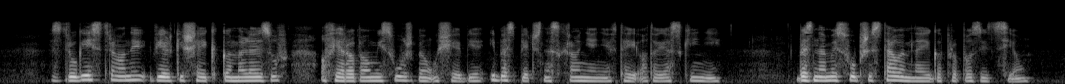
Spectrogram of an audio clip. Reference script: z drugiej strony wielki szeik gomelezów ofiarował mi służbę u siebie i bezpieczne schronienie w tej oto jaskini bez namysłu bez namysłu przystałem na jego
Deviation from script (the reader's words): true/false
true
